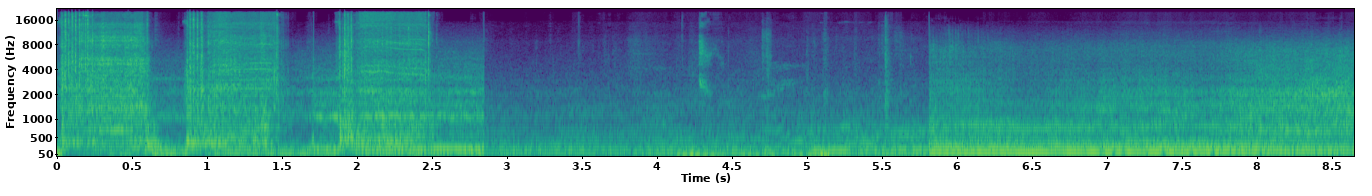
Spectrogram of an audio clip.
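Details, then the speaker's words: RWD Honda Civic drift car at the track: engine revs under load with a ragged, stuttering note, holding then dropping out; breaking up, cause not found, plugs to be changed next. "all right so it's breaking up being a pain in the ass i don't know what the deal is now everything checks out to be fine but i'm going to do plugs really quick"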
